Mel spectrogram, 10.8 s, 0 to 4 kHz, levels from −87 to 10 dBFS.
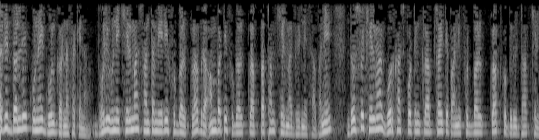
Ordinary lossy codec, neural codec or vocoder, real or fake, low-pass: none; none; real; 3.6 kHz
